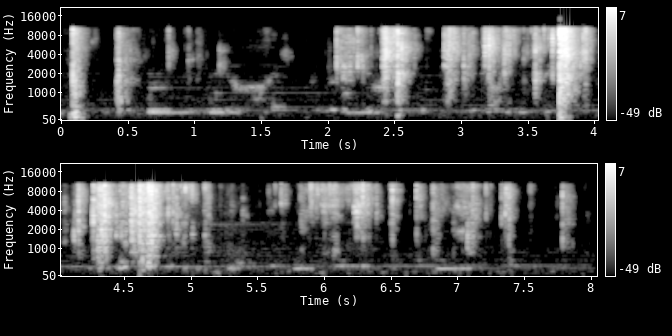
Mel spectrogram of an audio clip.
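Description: A trading-card pack wrapper being torn open and crinkled by hand: a sharp snap at the start, then bursts of tearing and crackling, loudest about four seconds in.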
